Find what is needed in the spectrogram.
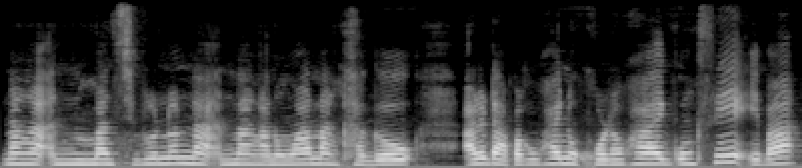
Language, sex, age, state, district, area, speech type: Bodo, female, 45-60, Assam, Chirang, rural, spontaneous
